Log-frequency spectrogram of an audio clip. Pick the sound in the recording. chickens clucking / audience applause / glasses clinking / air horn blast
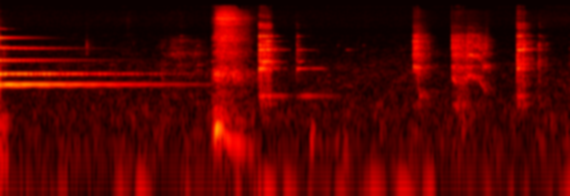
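glasses clinking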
